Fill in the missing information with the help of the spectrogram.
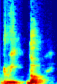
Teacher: el diptongo formado por la vocal cerrada u y la vocal cerrada I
